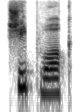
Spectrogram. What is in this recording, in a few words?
"sheepwalk", Indian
